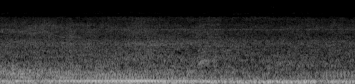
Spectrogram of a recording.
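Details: A steady low engine rumble of passing traffic fills the scene, with no animal voice heard. Faint urban background noise runs throughout.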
